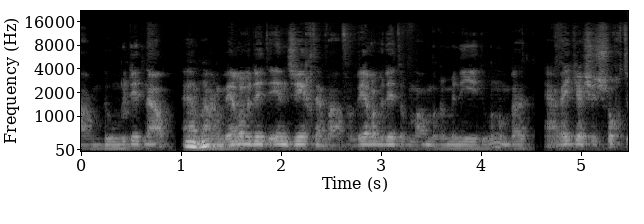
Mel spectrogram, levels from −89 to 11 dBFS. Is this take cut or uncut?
uncut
